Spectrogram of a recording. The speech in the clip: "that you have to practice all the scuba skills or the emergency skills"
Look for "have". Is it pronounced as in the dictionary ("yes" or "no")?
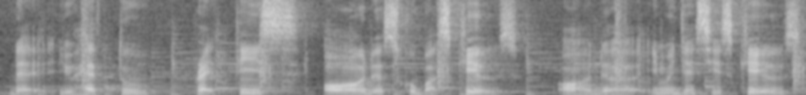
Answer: no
